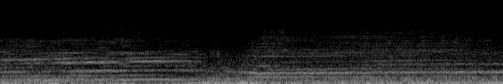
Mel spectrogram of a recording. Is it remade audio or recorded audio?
remade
